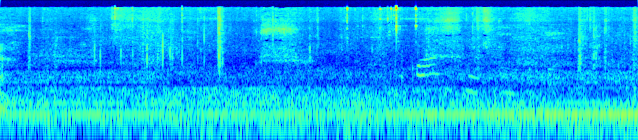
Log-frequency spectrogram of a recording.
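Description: Steady low drone of a diesel locomotive engine, growing slightly louder as the train approaches. A brief faint voice comes in about four seconds in.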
